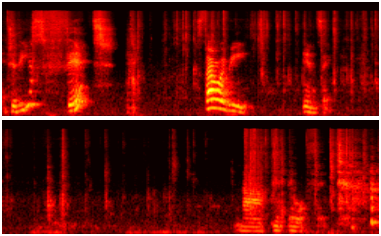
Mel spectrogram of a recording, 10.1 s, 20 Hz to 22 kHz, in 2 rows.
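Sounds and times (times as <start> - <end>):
cellophane bag crinkling: 1.6 - 10.0.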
